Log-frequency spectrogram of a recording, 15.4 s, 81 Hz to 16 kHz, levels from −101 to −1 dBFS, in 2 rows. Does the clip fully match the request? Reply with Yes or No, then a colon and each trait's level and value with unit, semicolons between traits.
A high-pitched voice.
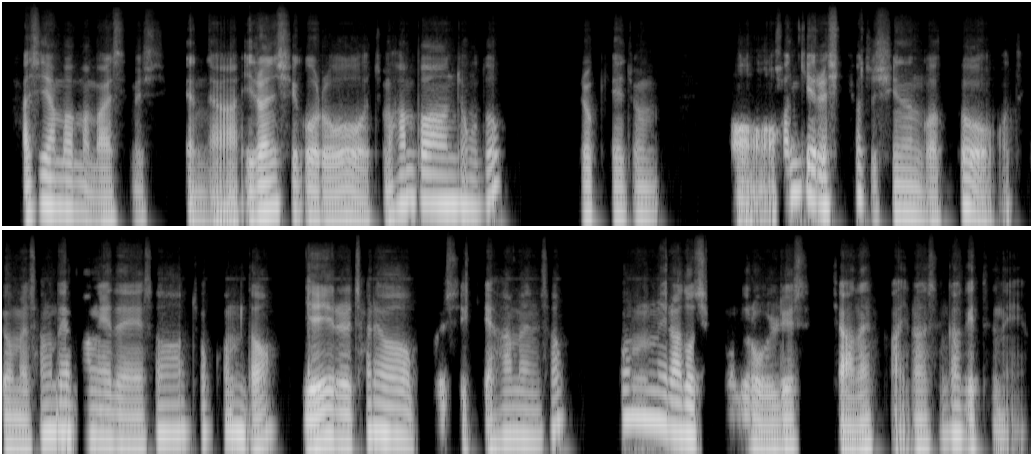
No: low, 110 Hz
